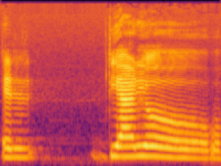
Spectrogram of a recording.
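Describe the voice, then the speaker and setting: This woman's voice has a fairly high pitch. Its tone is dark and mellow. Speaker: dermatologist podcast host. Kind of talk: personal testimony podcast. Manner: less fluent, halting at times.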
